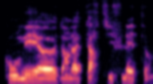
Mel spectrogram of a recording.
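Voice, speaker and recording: A man from France hosting a live stream, chatting casually with callers and cracking deadpan jokes. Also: medium pitch, a little slow.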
